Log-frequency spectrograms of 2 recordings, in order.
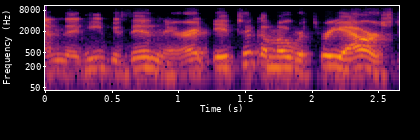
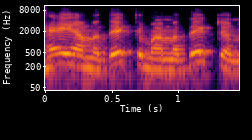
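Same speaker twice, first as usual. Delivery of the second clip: normal talking voice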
